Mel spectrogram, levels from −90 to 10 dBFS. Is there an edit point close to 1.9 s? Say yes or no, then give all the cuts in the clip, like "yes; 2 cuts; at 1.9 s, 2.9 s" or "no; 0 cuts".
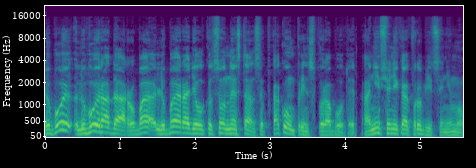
no; 1 cut; at 4.2 s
